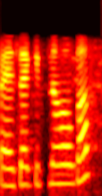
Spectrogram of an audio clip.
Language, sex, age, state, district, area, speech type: Hindi, female, 18-30, Uttar Pradesh, Bhadohi, urban, conversation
